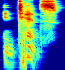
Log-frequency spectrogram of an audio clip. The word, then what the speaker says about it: intense: stress after the NT if you have a stressed syllable after NT then you have to pronounce the T example intense I put the stress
